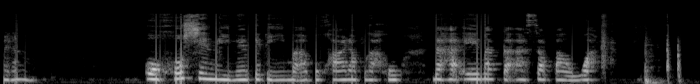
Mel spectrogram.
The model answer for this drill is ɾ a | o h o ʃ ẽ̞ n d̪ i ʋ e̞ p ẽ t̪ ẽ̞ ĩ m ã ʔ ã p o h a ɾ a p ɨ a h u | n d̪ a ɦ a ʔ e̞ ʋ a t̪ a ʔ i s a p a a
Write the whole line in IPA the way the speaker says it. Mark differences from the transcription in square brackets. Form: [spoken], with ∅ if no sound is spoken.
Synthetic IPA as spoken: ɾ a | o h o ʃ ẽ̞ n d̪ i ʋ e̞ p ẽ t̪ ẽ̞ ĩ m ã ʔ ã p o h a ɾ a p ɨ a h u | n d̪ a ɦ a ʔ e̞ ʋ a t̪ a ʔ [a] s a p a a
